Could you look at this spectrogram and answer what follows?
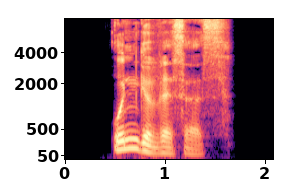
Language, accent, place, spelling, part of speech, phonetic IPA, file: German, Germany, Berlin, ungewisses, adjective, [ˈʊnɡəvɪsəs], De-ungewisses.ogg
- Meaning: strong/mixed nominative/accusative neuter singular of ungewiss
